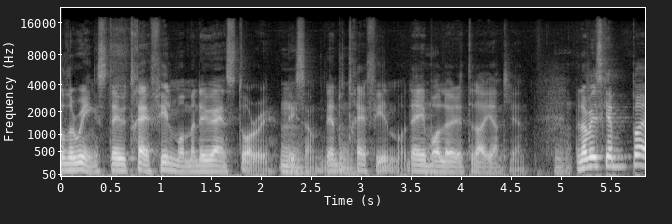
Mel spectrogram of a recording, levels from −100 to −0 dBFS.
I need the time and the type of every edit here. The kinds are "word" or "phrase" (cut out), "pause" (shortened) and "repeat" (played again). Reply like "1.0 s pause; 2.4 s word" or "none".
none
